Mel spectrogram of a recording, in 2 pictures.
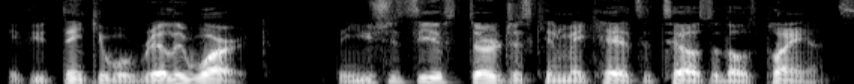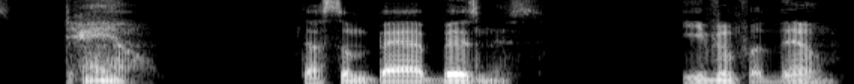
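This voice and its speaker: A man's voice: low-pitched, normal speed, dry recording, clean studio sound. An American man voicing an earnest, loyal, plain-spoken militia officer in a post-apocalyptic video game. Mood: thoughtful. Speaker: video game companion character. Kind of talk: scripted video game dialogue.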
